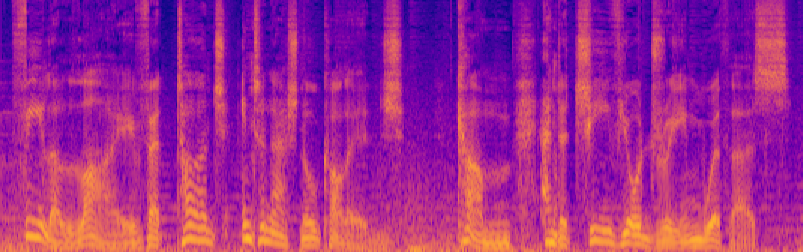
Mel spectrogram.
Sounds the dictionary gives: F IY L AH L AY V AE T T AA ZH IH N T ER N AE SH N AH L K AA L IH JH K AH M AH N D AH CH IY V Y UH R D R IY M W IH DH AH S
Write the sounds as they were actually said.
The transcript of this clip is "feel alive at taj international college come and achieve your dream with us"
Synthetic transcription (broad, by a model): F IY L AH L AY V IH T T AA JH IH N T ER N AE SH N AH L K AA L IH JH K AH M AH N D AH CH IY V Y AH R D R IY M W IH DH AH S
